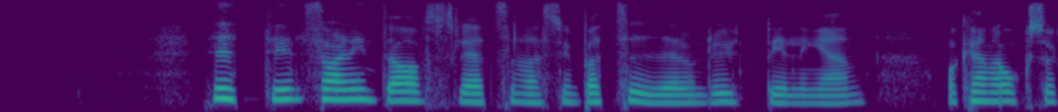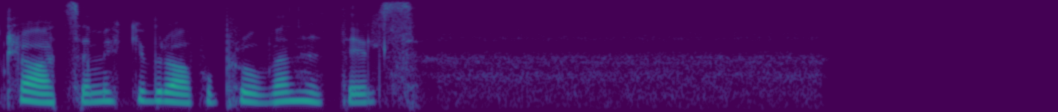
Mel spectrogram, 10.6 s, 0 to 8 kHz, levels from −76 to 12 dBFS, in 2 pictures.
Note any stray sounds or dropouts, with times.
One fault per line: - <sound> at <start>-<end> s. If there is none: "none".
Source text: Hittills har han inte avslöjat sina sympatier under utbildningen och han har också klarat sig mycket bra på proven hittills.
none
